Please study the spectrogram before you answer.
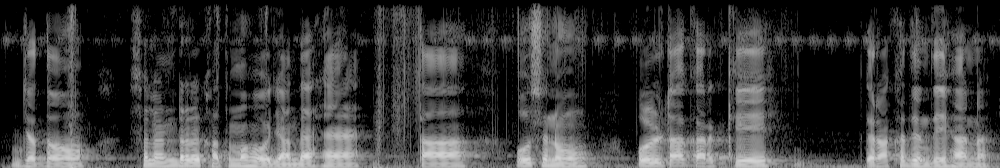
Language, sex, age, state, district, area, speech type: Punjabi, male, 18-30, Punjab, Firozpur, rural, spontaneous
